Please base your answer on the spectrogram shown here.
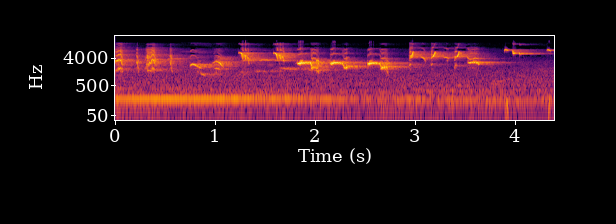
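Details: Energetic Oriental magpie-robin song full of learned phrases from tutor birds: bright whistles sliding up and down, clipped chirps and high thin notes delivered rapidly and unevenly, with a faint low hum behind.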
